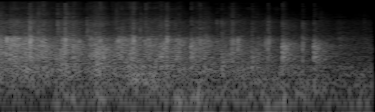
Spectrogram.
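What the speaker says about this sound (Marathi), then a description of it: "त्यांचा एकदा आपण जोरदार टाळ्या वाजवून" Loud applause from an audience at a community event in the rain, dense clapping filling the space for several seconds and thinning slightly toward the end.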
